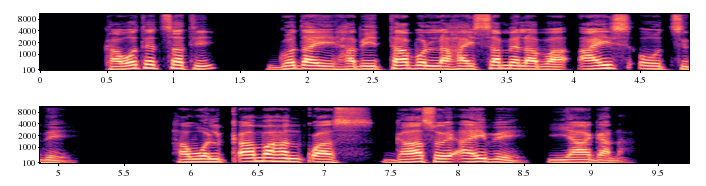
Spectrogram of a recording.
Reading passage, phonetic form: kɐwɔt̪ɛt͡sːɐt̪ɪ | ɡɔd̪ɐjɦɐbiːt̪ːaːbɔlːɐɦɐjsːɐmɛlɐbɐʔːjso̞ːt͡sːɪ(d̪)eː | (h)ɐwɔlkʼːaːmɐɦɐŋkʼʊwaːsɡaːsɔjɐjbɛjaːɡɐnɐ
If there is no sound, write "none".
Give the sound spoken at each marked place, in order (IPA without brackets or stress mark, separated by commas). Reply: d̪, h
